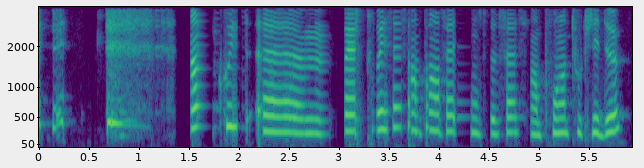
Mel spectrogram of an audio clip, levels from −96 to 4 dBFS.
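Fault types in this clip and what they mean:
Repeated packet loss (robotic sound): from 1.12 to 4.96 s the speech breaks up in dozens of short holes, the longest 158 ms, each patched by repeating the last sound, so nearly half that stretch sounds choppy instead of simply going silent.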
